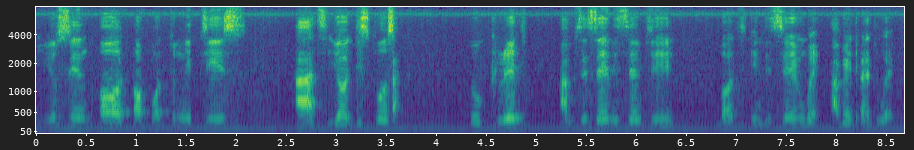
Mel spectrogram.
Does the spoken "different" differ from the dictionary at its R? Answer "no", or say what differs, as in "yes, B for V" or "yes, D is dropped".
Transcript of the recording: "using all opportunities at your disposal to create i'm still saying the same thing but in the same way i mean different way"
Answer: yes, R is dropped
